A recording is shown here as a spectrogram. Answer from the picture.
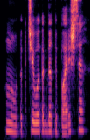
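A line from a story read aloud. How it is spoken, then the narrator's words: Mocking snort. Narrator (Russian): хмыкнул насмешливо Сергей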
